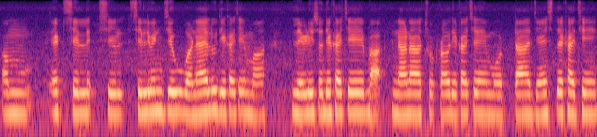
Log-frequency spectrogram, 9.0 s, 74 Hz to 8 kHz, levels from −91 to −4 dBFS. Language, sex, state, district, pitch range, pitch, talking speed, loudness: Gujarati, male, Gujarat, Gandhinagar, 165-170 Hz, 170 Hz, 145 wpm, -18 LUFS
